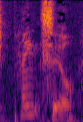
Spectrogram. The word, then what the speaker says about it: Paintsil: Pansil's not even his name. His name is Paintsil.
